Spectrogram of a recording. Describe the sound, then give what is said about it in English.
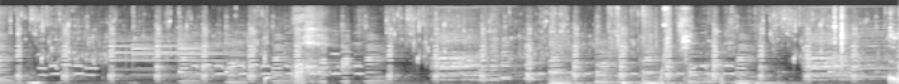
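Water glugs and pours from a big jug, a continuous burbling stream with hollow gurgling pulses that shift in pitch as the vessel fills, with no talking. “It's time for some water. Hang on.”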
